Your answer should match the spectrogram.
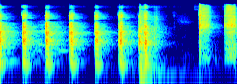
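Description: A steady run of sharp strikes, about four a second, that stops about a second and a half in.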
